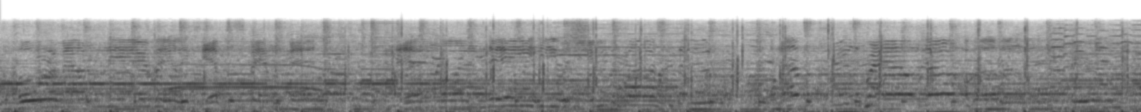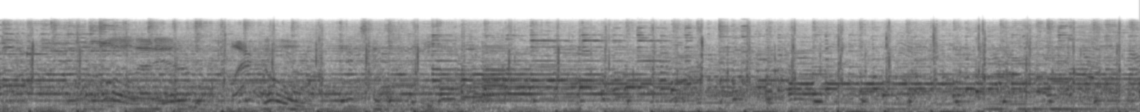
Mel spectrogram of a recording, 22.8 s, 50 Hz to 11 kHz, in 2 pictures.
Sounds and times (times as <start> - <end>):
Country: 0.0 - 22.8.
